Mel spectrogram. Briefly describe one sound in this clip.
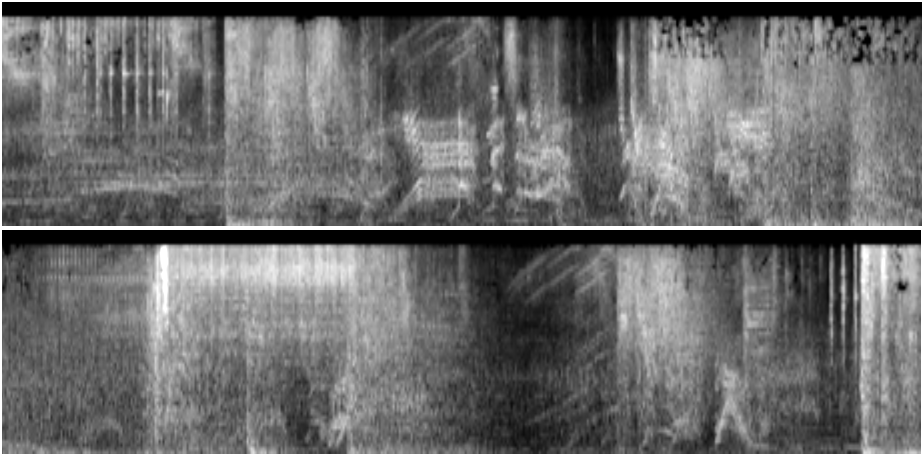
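Gunfire and blasts go off in bursts.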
